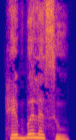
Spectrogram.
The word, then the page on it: ಹೆಬ್ಬಲಸು: hebbalasu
